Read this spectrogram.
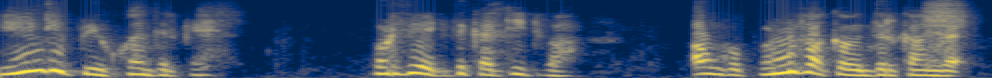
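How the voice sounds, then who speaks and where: A woman's voice: mid-range voice, animated, rapid-fire, breathy edge, no room sound. An actress playing a village mother who scolds her daughter and apologises to guests, in a 1980s film. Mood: scolding. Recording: dull film soundtrack with music.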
